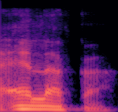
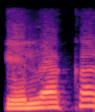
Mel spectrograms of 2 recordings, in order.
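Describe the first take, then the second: First: এলাকা with an opening "æ" as in cat; open vowel option. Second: এলাকা with a pure opening "e"; close vowel option. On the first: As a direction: offer এলাকা as "æ-la-ka". (এলাকা-র শুরুতে "অ্যা" উচ্চারণ) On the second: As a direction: offer এলাকা as "e-la-ka". (এলাকা-র শুরুতে "এ" উচ্চারণ) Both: Shown as a demonstration. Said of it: "কোনটা বলবো আমরা".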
